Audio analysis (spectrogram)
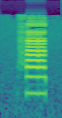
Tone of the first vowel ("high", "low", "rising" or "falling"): high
